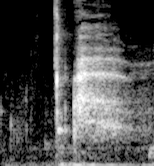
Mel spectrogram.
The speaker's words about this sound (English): Let me get some of this lemon water real quick. Pardon me.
